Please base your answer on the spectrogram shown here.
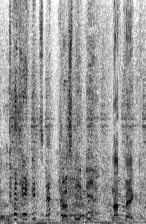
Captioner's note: laughs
